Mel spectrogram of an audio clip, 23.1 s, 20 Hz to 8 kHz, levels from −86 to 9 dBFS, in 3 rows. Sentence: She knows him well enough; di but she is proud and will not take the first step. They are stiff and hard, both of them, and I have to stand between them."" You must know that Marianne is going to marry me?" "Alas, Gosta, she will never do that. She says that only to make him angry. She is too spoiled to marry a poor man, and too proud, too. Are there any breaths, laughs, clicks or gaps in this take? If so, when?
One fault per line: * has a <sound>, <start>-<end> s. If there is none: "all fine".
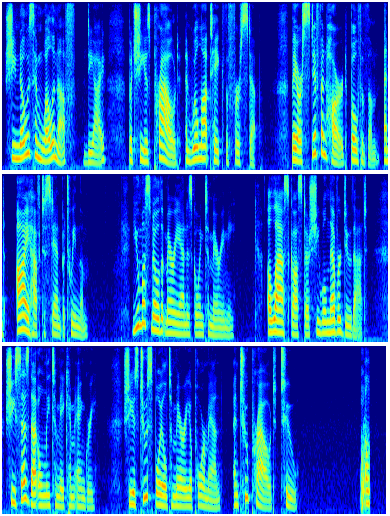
* has a laugh, 22.6-22.8 s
